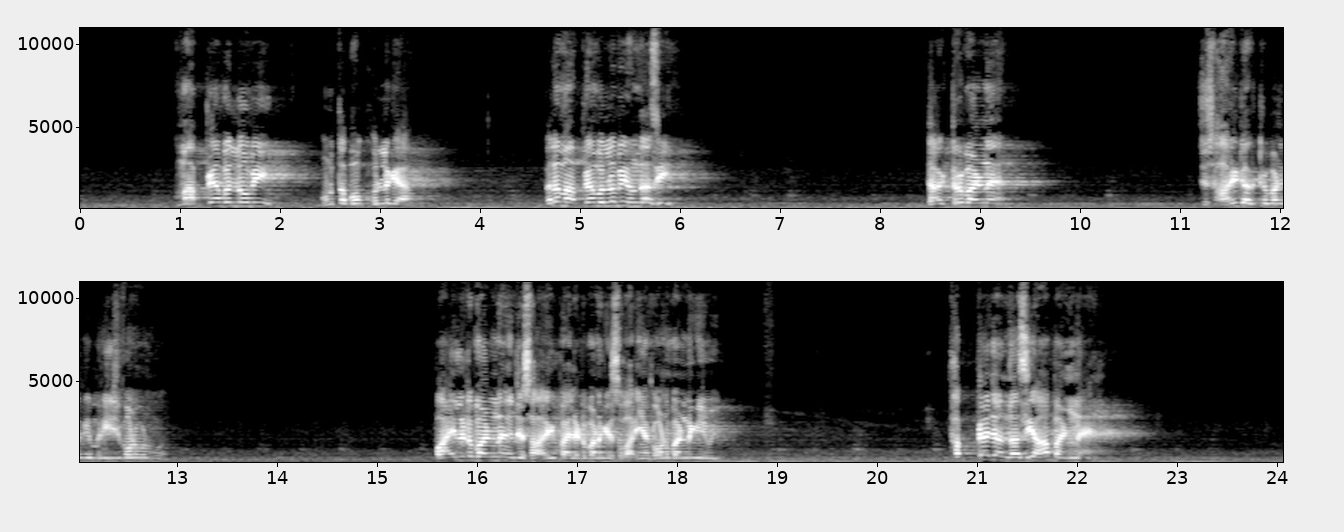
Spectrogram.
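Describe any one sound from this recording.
A man speaks with animation through a microphone, in bursts with pauses, in a slightly echoing room.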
